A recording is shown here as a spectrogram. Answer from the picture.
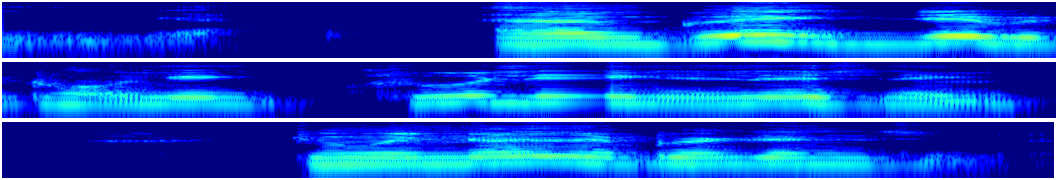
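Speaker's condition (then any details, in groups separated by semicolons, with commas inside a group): Cerebral palsy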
